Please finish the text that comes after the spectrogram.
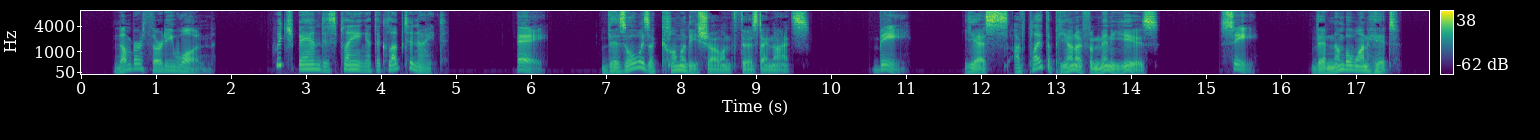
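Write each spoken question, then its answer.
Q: Which band is playing at the club tonight?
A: A: There's always a comedy show on Thursday nights.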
